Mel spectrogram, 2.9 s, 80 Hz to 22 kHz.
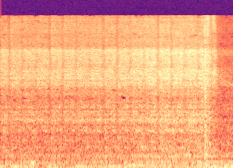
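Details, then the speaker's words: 2009 Hyundai Sonata 2.4L crank-no-start, no spark, no DTCs: uneven, lopsided starter cranking that never fires, cranking RPM reading dropping to zero; timing chain jumped, intake cam retarded, verified with Pico scope pressure transducer. "we got crank no start on this 2009 Hyundai Sonata does not sound healthy"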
